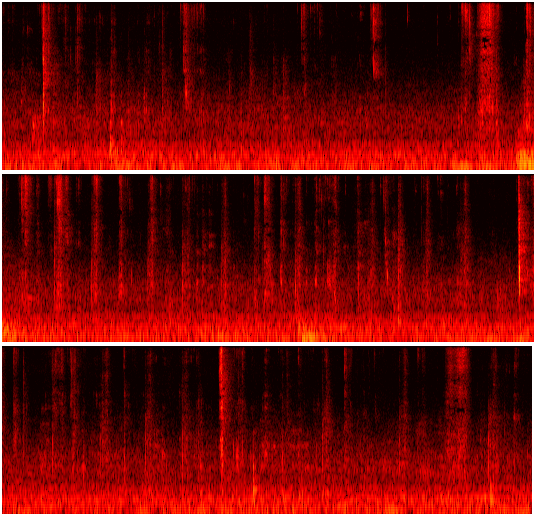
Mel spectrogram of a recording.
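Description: A person eating bistek tagalog close to the microphone: wet chewing and mouth smacks with many scattered sharp clicks, over a steady low hum.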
